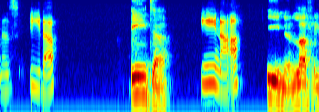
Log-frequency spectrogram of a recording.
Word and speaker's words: Eithne: It's Eithne. Pronounced Ina. Ina.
